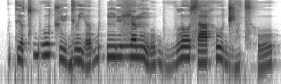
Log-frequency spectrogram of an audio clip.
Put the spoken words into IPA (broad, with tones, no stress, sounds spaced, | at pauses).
kʲ o˧˩ t͡s bʱ u˥ t͡ʃ y˧˩ ɡʲ u˧ j ə˩˧ b | ŋ y˥ ɮ œ˥ m ŋ u˩˧ bʱ ṳ˩˧ l o˥ s a˧ h u˥˧ d͡ʒ a̤˩˧ t͡s h u˩˧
